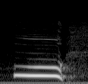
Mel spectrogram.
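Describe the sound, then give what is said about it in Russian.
A voice imitates a howling airplane with one steady, droning hum held for about half a second, then dropping off sharply in pitch. It is fairly loud and heard alone. “Либо там как какой-то вой самолета.”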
